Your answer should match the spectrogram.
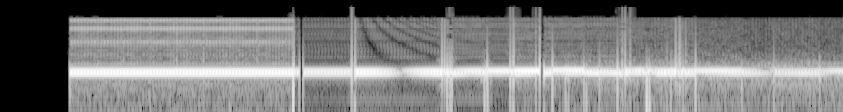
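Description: Telephone dial tone while a call connects: a loud, steady tone begins after a brief silence, then continues underneath a series of sharp clicks and short dropouts.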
